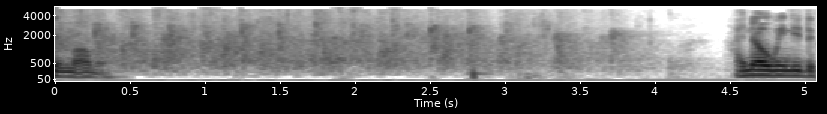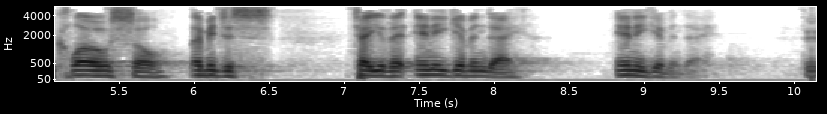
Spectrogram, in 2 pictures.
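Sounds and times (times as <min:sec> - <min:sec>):
speech: 0:00.0 - 0:00.6, 0:04.6 - 0:09.5
crowd applauding: 0:00.0 - 0:04.2.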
